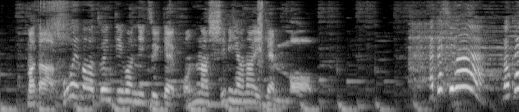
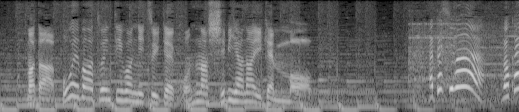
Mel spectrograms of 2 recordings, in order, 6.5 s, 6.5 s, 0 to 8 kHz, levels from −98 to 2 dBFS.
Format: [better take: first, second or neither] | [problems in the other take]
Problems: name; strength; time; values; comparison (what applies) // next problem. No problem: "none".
second | noise reduction (classical method WPE with log-MMSE)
